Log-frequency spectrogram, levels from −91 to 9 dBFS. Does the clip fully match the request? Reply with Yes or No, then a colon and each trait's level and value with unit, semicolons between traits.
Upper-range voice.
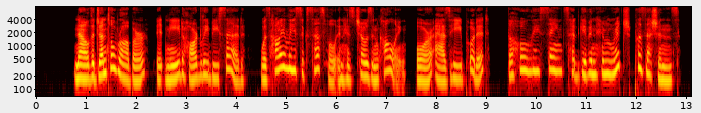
Yes: high, 200 Hz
